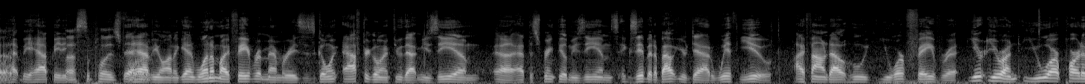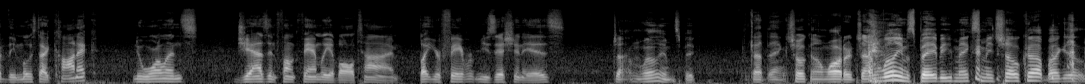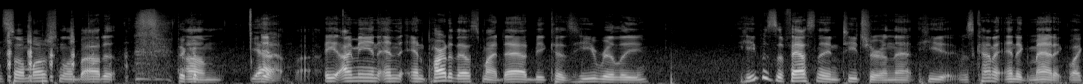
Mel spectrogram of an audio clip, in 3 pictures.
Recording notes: The Fabulous 413 is live in the streets of the Fabulous 413. We’re broadcasting live from the kick off to the Springfield Jazz & Roots Festival . We'll be joined live in front of The Student Prince on Fort St.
